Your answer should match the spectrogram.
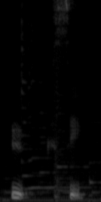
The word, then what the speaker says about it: yksi: So we have here yksi. You remember that the Y in Finnish is actually pronounced as Ö, as in the German Ö. So this one will be yksi.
